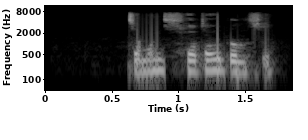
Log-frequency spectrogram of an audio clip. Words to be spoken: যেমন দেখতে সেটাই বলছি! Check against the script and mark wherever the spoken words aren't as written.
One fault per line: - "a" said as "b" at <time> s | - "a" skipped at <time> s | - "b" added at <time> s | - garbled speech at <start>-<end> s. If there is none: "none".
- "দেখতে" skipped at 0.8 s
